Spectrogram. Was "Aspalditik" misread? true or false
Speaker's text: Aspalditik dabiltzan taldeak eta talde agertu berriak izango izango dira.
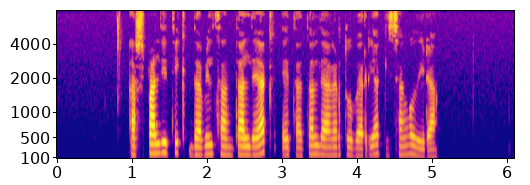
false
